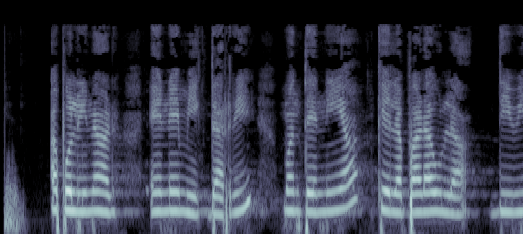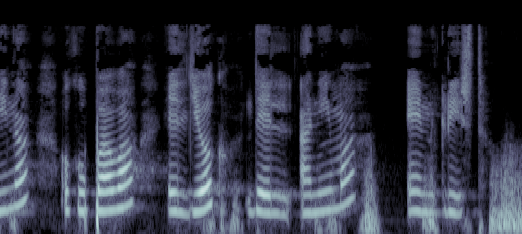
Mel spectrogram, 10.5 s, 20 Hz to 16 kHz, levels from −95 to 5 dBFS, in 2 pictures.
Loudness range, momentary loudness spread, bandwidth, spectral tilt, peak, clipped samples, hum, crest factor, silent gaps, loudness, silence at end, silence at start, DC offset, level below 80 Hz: 3 LU; 13 LU; 11.5 kHz; -5.5 dB/octave; 0 dBFS; under 0.1%; none; 22 dB; none; -23 LUFS; 0 s; 0.05 s; under 0.1%; -46 dBFS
